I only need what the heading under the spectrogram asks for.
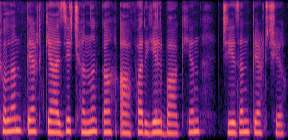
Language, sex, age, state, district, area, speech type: Kashmiri, female, 30-45, Jammu and Kashmir, Shopian, rural, read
